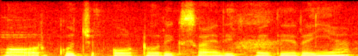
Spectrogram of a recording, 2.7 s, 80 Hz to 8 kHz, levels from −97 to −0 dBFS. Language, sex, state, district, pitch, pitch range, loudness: Hindi, female, Uttar Pradesh, Saharanpur, 190 Hz, 185-200 Hz, -16 LUFS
